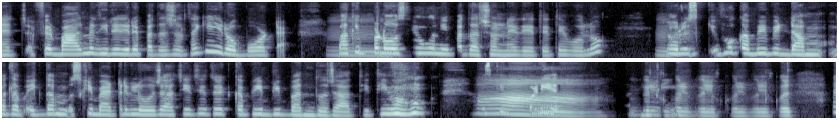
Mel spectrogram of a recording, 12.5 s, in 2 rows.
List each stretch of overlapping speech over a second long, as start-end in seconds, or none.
9.9-11.4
